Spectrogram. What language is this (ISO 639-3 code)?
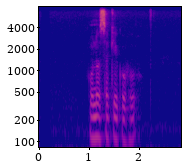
nep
